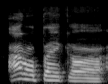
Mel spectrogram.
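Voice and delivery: ordinary delivery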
